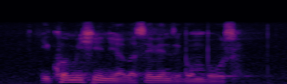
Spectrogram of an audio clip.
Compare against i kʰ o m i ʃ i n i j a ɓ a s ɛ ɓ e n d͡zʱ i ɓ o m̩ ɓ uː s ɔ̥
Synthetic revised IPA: i kʰ o m i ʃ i n i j a ɓ a s ɛ ɓ e n d͡zʱ i ɓ o m̩ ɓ uː s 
